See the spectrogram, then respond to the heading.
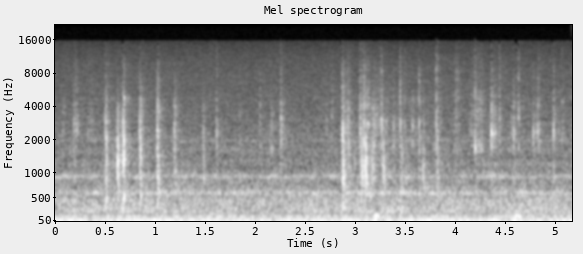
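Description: Fingertips and short nails tap and scratch a small, hollow, white-and-pink printed cardboard macaron box filled with loose metal bottle caps. Quick, dry clicks and soft scratches come in two busier clusters, one near the start and one around the middle, with quieter scattered taps in between. A steady low hum runs underneath throughout.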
